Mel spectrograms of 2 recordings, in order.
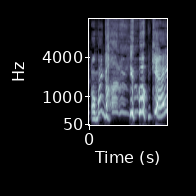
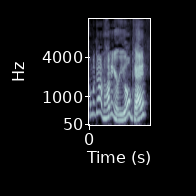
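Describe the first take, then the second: First: High, laughing "Oh my God"; laughing while asking. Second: Mildly concerned. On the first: Mom laughing at her daughter in the office, laughing high. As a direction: giggle through the question. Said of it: "I burst out laughing". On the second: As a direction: ask her with real worry. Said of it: "even I was a little concerned". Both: Retold or imitated.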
